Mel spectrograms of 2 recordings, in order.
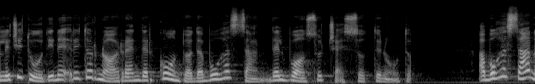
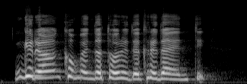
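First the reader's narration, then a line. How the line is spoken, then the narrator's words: Sobbing and sighing. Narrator (Italian): rispose Abu Hassan con singhiozzi e reiterati sospiri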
